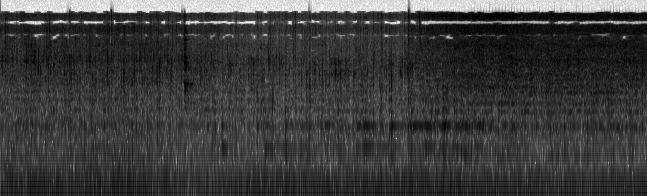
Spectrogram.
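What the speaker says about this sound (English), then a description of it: "And I'm coming in with the Tasso. We cook all that at the same time. And we're gonna get this fried down pretty good." Sausage and Tasso fry in a pot for Cajun alligator sauce piquante, giving a steady close sizzle with a faint clink partway through. The sizzle swells a little louder toward the end, and no one speaks.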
